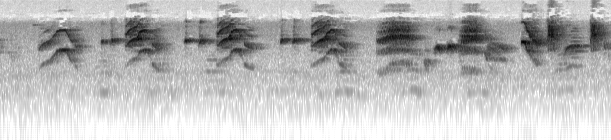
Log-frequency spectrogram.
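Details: Varied ledekan teasing song of a wambi mini, used to train other birds of its kind: harsh, chattering phrases repeated a little under once a second, somewhat rough and scratchy.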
